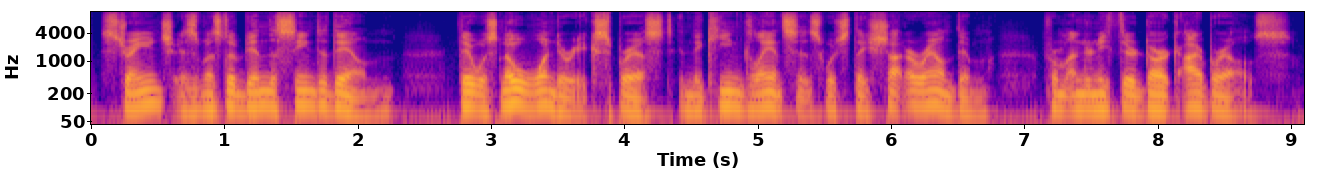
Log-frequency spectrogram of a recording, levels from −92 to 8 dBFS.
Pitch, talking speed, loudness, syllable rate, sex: 90 Hz, 185 wpm, -18 LUFS, 4.9 syllables/s, male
